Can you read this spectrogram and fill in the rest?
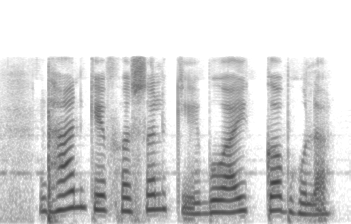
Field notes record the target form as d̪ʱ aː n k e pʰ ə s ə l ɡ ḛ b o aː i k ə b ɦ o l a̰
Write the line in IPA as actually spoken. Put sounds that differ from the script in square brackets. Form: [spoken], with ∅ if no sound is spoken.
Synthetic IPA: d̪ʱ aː n k e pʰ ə s ə l [k] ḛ b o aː i k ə b ɦ o l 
